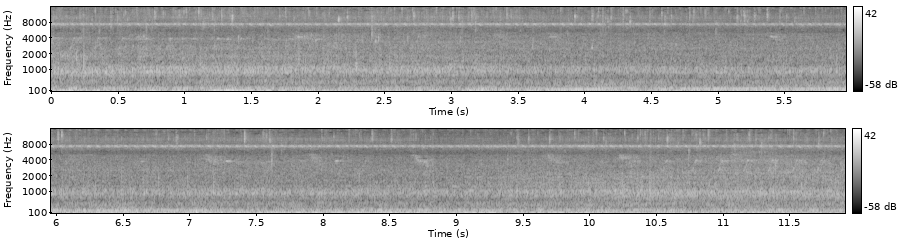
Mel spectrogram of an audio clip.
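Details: A steady low mechanical rumble, like an idling engine or passing train, fills the recording. No animal voices can be picked out.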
